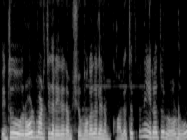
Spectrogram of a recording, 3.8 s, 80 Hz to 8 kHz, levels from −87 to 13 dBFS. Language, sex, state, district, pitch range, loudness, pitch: Kannada, female, Karnataka, Shimoga, 215-270 Hz, -17 LUFS, 235 Hz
